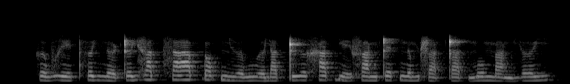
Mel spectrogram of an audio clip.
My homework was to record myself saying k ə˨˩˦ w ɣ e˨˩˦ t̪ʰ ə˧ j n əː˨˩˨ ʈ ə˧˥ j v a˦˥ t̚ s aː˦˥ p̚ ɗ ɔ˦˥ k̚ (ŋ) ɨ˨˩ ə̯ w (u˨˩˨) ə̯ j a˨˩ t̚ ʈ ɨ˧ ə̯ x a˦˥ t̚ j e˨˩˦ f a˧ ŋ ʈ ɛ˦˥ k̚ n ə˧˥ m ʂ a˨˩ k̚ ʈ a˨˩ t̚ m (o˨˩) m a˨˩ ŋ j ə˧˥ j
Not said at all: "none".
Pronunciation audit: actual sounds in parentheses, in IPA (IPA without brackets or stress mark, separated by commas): ɲ, u˨˩˨, o˧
